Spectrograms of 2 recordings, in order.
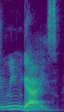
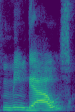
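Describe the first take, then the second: First: "mingais" with an -ais ending; wrong plural. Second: "mingaus" with an -aus ending; correct plural. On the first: Teacher testing pupils with the wrong plural, "mingais" ending in -ais. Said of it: "ou você diz mingais?". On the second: Teacher offering pupils the right plural choice, "mingaus" ending in -aus. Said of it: "Você diz mingaus". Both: Shown as a demonstration.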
